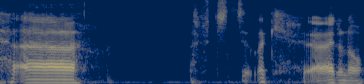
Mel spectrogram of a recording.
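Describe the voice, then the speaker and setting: Fairly even in intonation, a man talks at a medium pitch. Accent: Irish. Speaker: podcast host. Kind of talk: live post-match fan reaction.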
